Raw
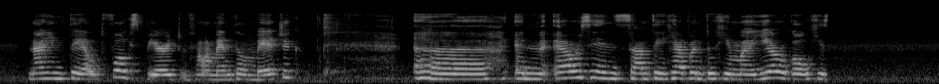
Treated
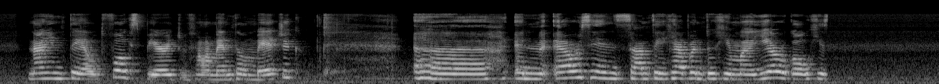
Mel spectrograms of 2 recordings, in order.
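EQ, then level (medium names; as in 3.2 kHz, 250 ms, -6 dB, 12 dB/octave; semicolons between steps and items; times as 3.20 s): resonant low shelf 110 Hz +9 dB, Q 1.5; +8.0 dB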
